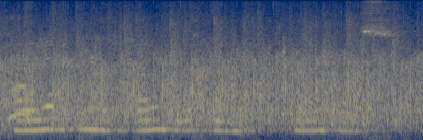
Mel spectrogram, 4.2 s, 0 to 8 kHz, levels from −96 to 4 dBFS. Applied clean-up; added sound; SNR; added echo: none; Applause; -2 dB; reverberation time 0.6 s.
